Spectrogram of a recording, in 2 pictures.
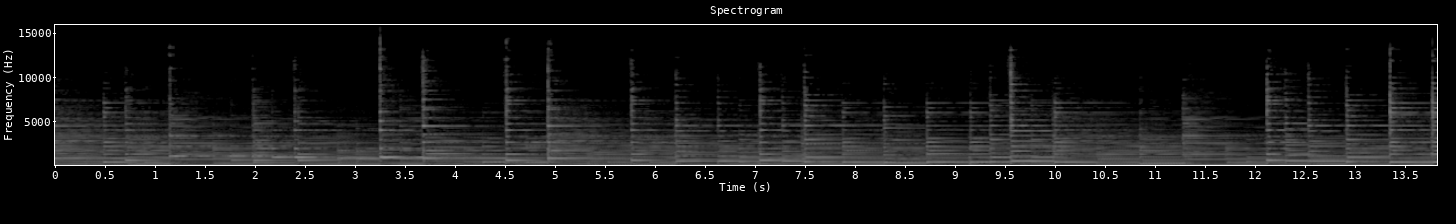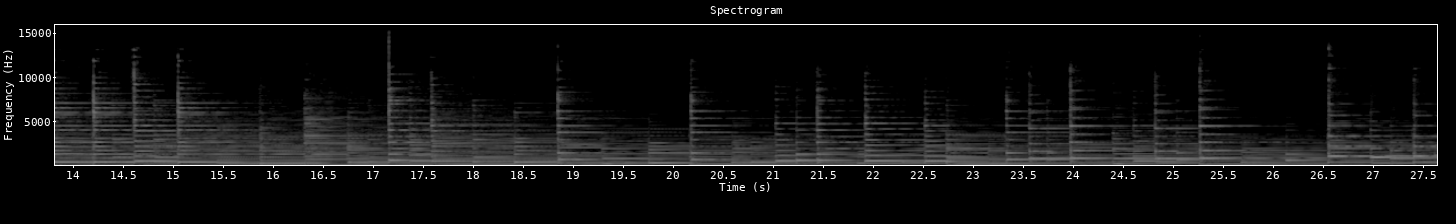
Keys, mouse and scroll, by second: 0.1 w, 0.9 click, 3.6 click, 3.7 F3, 3.8 click, 6.4 click, 6.9 click, 7.0 w, 7.2 click, 8.1 r, 8.3 click, 11.1 w, 11.7 click, 14.2 click, 16.5 w, 16.9 click, 19.2 click, 21.9 click, 24.0 click, 27.3 click.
